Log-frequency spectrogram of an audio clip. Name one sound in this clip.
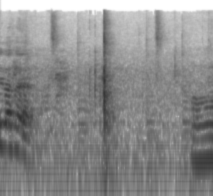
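A washing machine door latch clicks open.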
